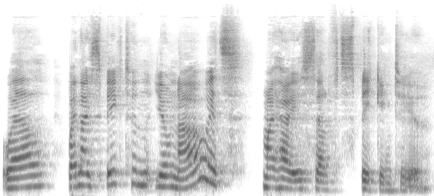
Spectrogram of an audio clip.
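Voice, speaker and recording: A woman's voice: mid-range voice, expressive, measured pace. A woman being interviewed as a spiritual healer, explaining her ideas earnestly in simple, uneven English phrasing. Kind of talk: podcast interview answers.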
